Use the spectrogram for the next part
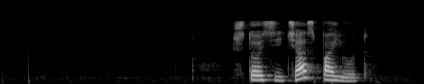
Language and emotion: Russian, neutral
